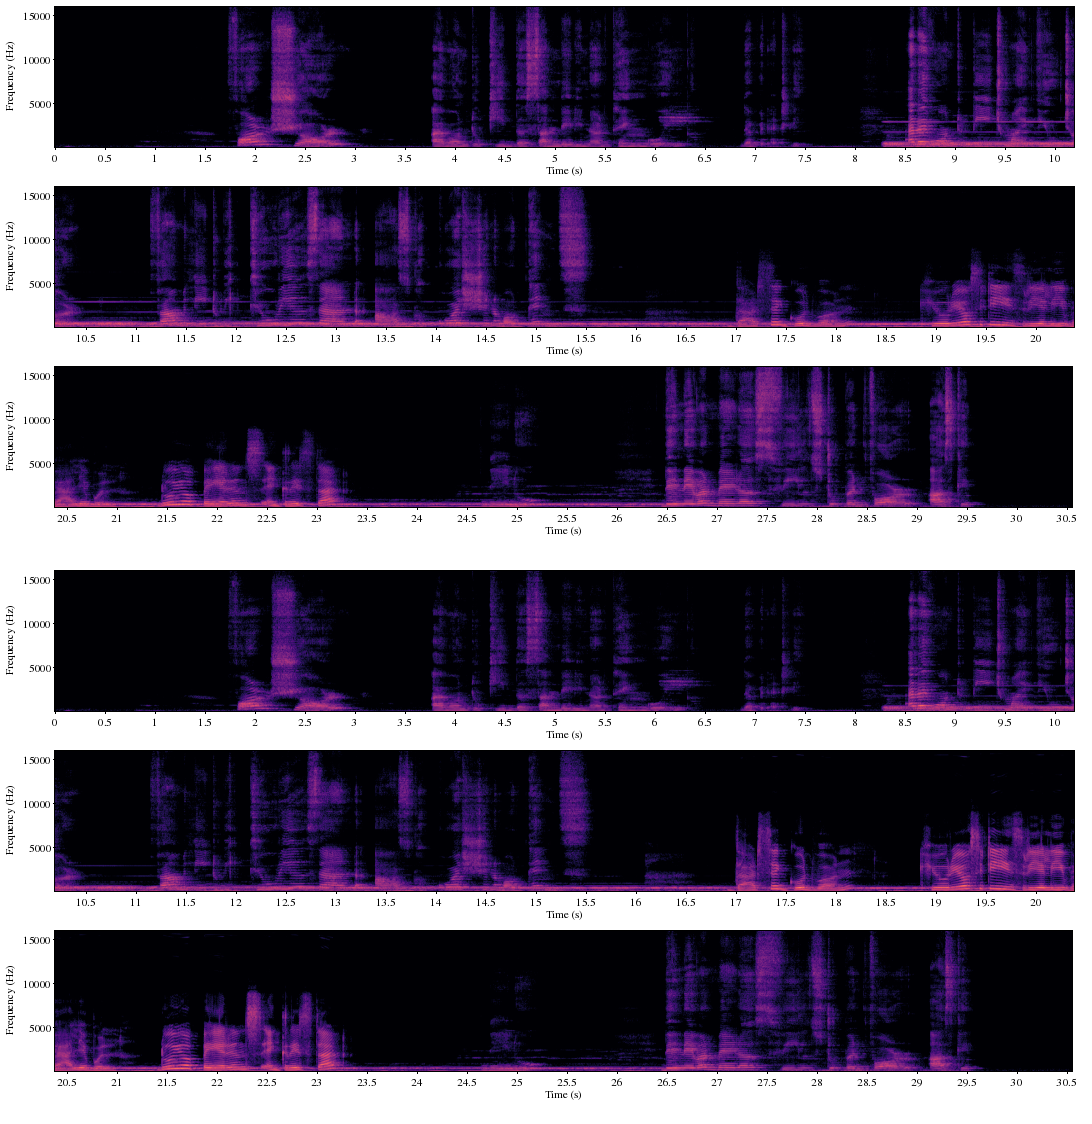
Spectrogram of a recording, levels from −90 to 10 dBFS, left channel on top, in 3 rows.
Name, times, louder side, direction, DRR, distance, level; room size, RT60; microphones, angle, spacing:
voice 1, 1.8-2.9 3.8-6.4 6.9-7.5 8.5-10.5 11.2-15.5 24.6-25.3 26.4-29.5, left 2 dB, 20° left, 2.0 m, -38 dB
sound 1, 8.3-26.5, left 4 dB, 65° left, 0.4 m, -37 dB
voice 2, 17.0-18.2 18.8-21.0 21.4-23.2, right 2 dB, 55° right, 1.3 m, -29 dB
13.0 x 6.3 x 4.2 m
head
